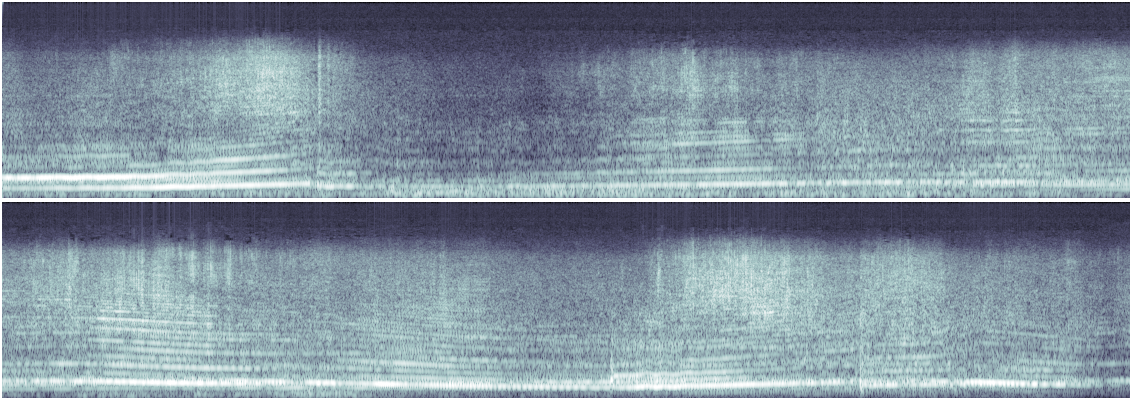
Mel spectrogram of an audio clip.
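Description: A race car circulates on the Interlagos circuit during qualifying, a sustained engine note rising and falling in pitch as it accelerates and brakes, loud and continuous for the whole stretch with no talk.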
